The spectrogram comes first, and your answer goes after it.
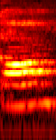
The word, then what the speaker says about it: comb: COMB, कॉम पढ़ेंगे, कॉम ब नहीं, कॉम मतलब आप वो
